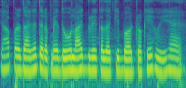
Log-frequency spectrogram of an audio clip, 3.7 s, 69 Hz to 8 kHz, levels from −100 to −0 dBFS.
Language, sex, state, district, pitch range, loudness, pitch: Hindi, female, Arunachal Pradesh, Lower Dibang Valley, 170-190 Hz, -15 LUFS, 180 Hz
